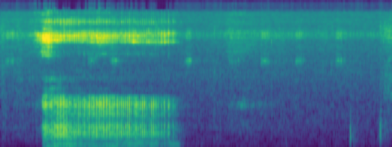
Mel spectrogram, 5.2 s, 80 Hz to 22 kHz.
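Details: Blenheim Cavalier King Charles Spaniel named Charlie asleep and snoring, recorded 21 November 2016: a single harsh, vibrating snore of about two seconds, followed by quiet breathing and two soft ticks.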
